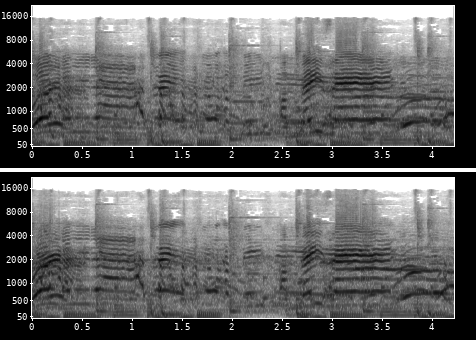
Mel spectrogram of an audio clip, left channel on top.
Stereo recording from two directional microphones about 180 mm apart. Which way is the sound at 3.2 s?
Centre (ahead or behind).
